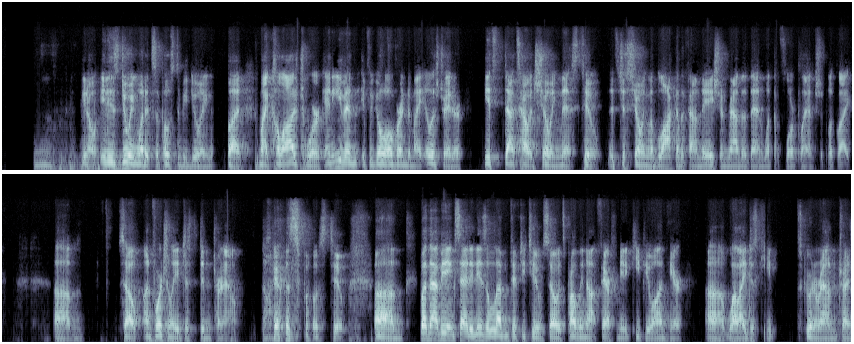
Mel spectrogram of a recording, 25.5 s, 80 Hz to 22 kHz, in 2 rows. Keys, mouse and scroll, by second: 6.6-11.4 drag.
